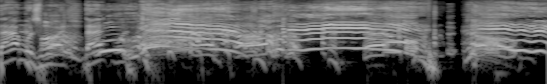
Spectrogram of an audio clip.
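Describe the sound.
A person imitates a crying infant with a string of wavering, high, whining wails that rise and fall in pitch, broken by brief pauses.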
